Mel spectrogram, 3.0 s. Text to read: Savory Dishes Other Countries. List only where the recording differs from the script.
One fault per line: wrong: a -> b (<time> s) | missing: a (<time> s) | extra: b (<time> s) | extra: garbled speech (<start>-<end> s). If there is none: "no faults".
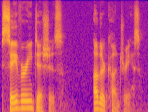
no faults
